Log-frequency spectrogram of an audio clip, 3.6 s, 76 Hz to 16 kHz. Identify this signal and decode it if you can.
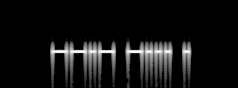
Morse code, heard as a keyed tone, about 17 wpm, 700 Hz. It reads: QBE
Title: USA Call Sign Postfixes - 3 Letters 17wpm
